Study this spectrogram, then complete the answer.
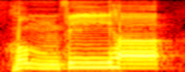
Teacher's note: میم ساکن کے بعد فا آئی ہے، اس لیے میم ساکن کو ظاہر کر کے پڑھے گے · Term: اظہار شفوی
